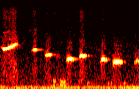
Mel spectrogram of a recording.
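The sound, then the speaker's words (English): A person whistles a short tune, a string of clear notes stepping downward in pitch with brief pauses between them, over a low background rumble, with no talking. “And if you see me join this lady, but if somebody else seems to be following us, you walk by and you have to whistle a tune.”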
